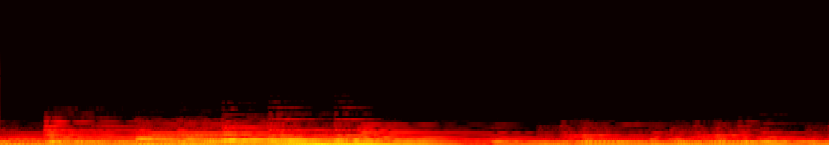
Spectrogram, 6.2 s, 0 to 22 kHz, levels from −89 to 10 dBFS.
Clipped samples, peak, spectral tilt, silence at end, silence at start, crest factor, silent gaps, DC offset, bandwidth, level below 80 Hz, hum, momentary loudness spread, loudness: under 0.1%; -14 dBFS; -10 dB/octave; 0 s; 0 s; 14 dB; none; under 0.1%; 4.3 kHz; -60 dBFS; none; 14 LU; -30 LUFS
